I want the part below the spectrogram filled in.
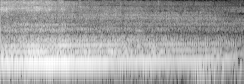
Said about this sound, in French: Vous allez voir le GTR sans turbo là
